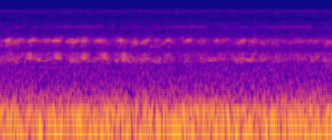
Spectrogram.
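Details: Frogs on a moonlit night in rural Japan: a continuous trilling chorus of fast, pulsed croaks, a faint thin whistle-like tone above, and steady low-pitched background noise.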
